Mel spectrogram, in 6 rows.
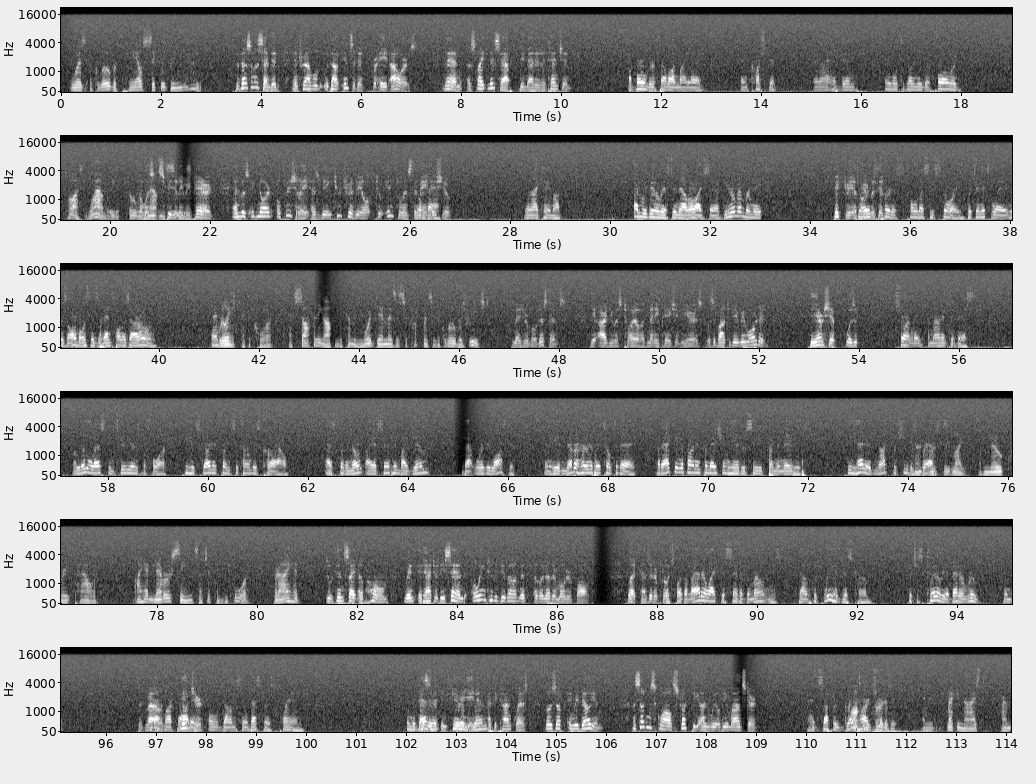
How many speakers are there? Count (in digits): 3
